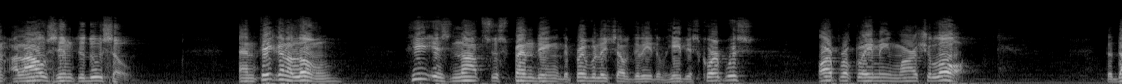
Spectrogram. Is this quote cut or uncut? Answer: uncut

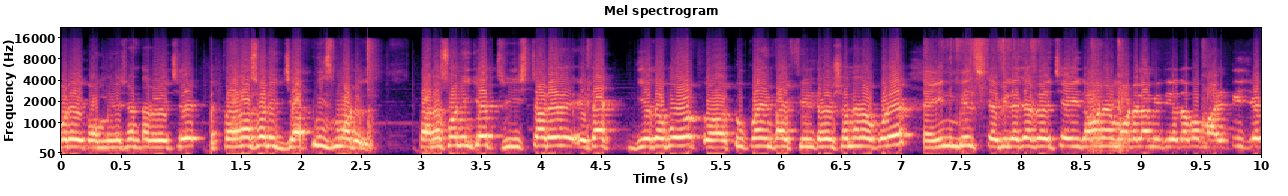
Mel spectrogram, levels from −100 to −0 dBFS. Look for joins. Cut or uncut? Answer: cut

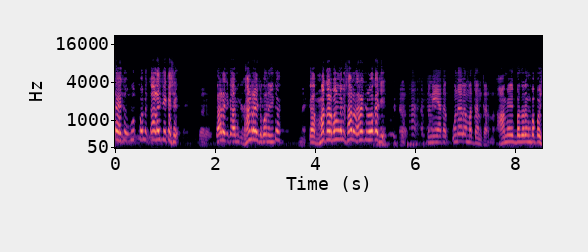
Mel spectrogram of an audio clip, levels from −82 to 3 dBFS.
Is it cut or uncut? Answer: cut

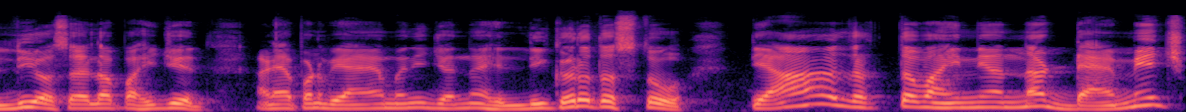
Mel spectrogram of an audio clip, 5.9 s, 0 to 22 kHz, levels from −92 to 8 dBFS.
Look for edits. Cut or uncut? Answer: uncut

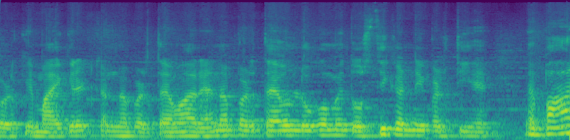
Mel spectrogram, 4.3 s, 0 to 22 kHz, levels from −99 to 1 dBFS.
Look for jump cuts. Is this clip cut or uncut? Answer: uncut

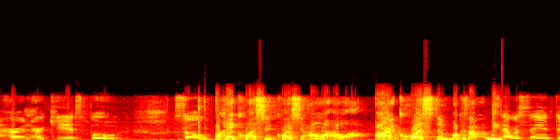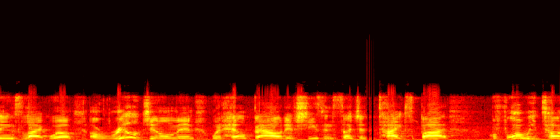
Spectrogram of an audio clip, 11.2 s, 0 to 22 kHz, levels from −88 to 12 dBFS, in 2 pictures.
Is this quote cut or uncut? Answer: cut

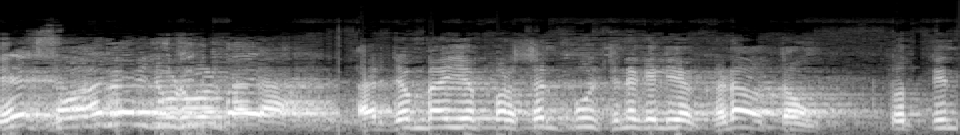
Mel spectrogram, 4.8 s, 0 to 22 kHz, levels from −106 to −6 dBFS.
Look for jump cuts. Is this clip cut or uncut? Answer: cut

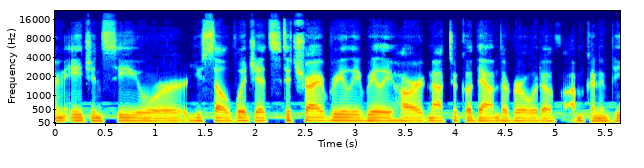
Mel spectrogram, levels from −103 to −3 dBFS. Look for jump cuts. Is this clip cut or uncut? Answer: cut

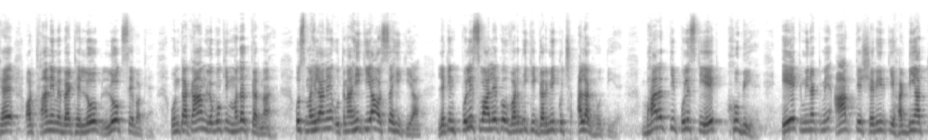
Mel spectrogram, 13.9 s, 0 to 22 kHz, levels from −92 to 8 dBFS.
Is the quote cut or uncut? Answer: uncut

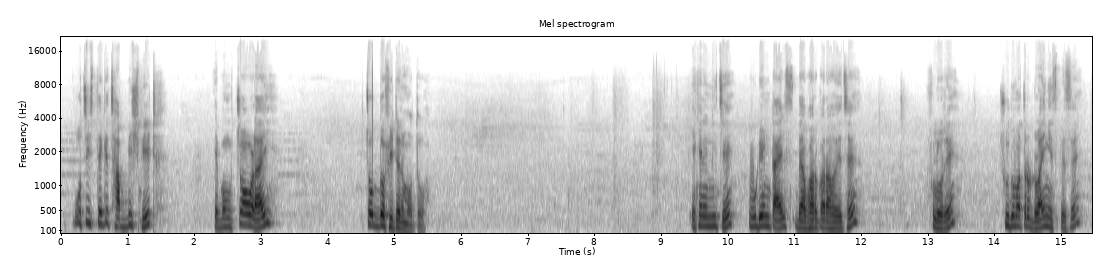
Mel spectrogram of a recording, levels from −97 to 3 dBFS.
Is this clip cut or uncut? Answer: uncut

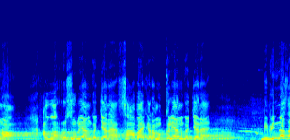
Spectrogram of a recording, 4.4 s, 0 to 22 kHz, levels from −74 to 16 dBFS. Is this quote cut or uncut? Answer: uncut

